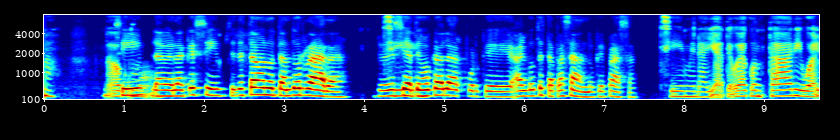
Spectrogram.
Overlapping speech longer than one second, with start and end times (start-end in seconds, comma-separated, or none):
none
